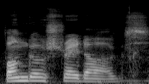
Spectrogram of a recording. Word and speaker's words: Bungo Stray Dogs: so who knows okay uh then we go bungo stray dogs that's that's how you pronounce it very much looking forward to that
